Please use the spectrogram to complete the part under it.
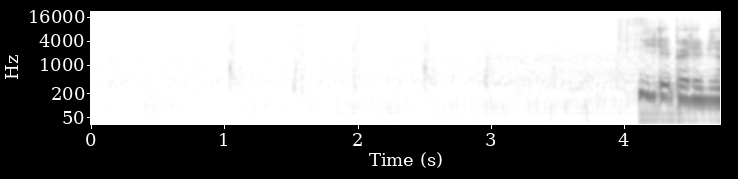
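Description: Light footsteps patter quickly over grass.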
